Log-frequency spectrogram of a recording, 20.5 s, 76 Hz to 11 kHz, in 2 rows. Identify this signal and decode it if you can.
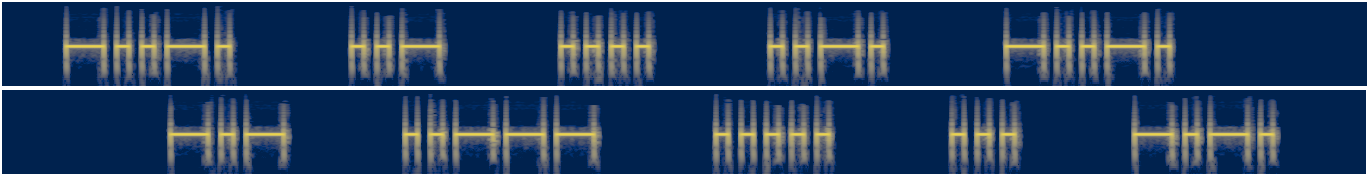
Morse code, heard as a keyed tone, about 13 wpm, spaced as for 7 wpm, 800 Hz. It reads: /UHF/ K25SC
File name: LEZIONI / 10 SIGNS / 10A SLASH ws 12wpm 3443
